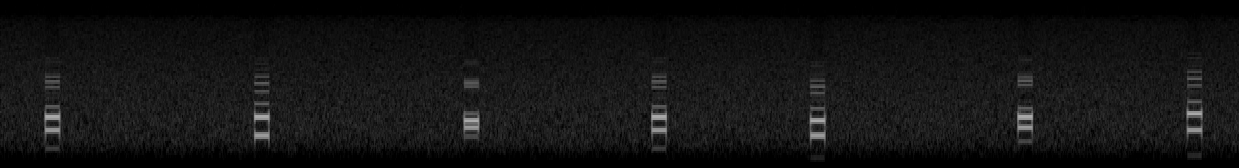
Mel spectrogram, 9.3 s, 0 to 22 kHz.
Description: DTMF, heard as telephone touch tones, dialled by hand, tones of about 110 ms. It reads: 8 2 * 8 1 0 9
